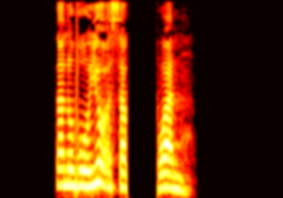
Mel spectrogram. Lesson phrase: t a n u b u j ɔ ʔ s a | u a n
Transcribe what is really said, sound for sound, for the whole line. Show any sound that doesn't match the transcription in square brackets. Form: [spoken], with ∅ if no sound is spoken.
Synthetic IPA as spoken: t a n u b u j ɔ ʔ s a | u a n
